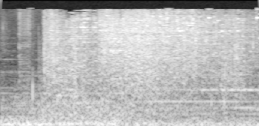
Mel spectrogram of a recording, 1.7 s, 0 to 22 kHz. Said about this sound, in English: It was a little past 4 when it started. What is that? An earthquake! It's gotta be an earthquake! But we're on the East Coast! We don't have earthquakes like this, do we? We do now!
